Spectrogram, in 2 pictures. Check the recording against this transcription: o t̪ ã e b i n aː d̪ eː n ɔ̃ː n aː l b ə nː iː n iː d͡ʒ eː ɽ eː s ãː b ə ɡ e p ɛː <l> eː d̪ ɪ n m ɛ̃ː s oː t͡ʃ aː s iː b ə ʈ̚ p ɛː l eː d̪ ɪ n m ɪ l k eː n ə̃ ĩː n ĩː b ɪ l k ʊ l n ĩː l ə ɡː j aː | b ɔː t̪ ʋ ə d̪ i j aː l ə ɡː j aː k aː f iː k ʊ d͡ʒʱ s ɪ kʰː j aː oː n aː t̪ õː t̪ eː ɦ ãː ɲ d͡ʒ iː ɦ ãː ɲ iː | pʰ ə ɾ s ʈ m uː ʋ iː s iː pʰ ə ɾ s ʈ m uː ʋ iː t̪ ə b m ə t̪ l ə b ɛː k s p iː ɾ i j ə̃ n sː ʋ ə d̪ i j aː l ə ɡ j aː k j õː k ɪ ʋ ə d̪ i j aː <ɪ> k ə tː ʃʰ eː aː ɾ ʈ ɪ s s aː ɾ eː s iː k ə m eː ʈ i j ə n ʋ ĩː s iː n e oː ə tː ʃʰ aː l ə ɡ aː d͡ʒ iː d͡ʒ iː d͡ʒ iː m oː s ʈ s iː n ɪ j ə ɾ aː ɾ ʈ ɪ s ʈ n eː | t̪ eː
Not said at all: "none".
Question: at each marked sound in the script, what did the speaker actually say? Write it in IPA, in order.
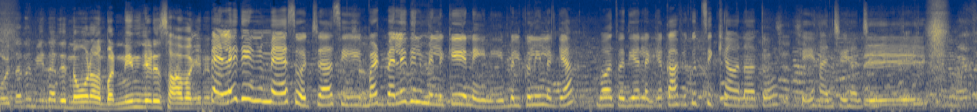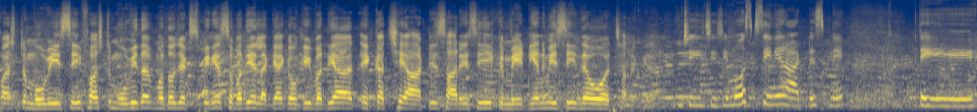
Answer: l, ɪ

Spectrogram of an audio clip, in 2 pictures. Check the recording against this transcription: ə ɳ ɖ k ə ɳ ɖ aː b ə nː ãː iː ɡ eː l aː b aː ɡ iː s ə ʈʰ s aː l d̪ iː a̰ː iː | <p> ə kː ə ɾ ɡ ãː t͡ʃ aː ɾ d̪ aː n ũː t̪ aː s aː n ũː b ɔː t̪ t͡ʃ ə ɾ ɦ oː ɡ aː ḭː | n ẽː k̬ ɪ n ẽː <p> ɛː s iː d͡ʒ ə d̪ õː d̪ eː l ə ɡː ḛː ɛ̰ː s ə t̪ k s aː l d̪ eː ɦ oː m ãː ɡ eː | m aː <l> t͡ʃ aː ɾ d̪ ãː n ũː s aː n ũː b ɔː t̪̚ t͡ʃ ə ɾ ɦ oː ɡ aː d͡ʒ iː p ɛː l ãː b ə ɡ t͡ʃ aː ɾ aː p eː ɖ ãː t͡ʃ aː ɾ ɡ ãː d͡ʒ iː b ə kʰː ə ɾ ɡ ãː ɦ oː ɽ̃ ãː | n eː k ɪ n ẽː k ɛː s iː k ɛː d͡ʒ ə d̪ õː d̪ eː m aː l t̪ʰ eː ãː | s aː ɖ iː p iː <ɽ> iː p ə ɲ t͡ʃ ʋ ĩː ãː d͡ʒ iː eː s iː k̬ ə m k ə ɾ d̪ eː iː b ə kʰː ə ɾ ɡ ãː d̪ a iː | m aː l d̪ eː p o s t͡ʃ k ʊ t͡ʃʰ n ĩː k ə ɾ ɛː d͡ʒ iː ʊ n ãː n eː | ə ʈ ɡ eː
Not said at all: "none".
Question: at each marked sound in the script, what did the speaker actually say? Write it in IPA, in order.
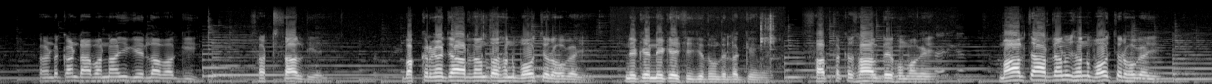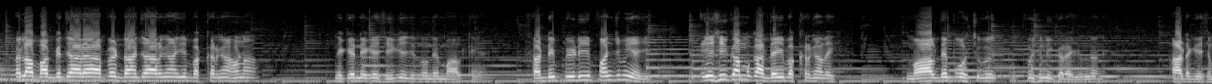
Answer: b, k, l, ɽ

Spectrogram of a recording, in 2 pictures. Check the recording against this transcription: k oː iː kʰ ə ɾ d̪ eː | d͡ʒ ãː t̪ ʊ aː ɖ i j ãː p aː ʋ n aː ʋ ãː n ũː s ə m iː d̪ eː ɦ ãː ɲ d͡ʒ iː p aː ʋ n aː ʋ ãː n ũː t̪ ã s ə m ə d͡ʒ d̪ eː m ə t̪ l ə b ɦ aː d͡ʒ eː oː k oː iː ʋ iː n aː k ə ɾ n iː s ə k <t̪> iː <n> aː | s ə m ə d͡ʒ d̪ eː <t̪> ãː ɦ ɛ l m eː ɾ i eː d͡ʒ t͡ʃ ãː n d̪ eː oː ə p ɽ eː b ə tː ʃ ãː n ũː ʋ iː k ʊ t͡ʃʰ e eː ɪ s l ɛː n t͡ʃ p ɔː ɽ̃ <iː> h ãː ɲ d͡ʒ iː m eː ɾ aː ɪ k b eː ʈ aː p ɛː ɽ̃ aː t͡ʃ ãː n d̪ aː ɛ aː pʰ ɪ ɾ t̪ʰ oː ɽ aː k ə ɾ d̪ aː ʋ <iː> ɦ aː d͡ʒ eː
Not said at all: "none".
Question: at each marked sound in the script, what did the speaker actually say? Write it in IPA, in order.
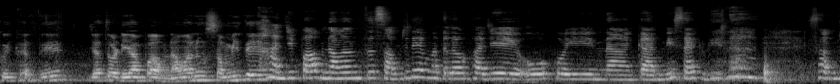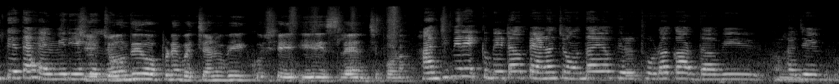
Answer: d̪, n, t̪, aː, iː

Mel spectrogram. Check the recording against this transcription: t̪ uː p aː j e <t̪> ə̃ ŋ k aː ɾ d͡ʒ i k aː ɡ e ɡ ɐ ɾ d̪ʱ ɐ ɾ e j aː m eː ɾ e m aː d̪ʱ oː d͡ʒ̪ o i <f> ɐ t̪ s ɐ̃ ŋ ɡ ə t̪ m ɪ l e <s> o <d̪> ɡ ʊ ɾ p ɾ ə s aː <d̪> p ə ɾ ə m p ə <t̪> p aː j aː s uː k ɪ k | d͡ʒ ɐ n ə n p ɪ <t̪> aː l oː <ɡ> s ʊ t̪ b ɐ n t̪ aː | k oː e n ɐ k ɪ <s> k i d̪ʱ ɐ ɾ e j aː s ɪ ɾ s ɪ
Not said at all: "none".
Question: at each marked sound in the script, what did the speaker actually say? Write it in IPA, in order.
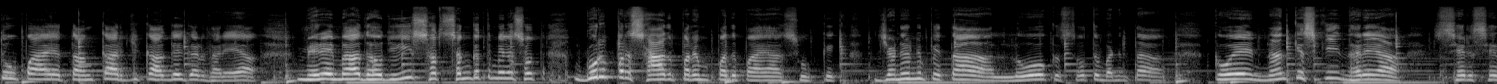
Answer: t̪, s, s, t̪, d̪, d̪, t̪, k, s

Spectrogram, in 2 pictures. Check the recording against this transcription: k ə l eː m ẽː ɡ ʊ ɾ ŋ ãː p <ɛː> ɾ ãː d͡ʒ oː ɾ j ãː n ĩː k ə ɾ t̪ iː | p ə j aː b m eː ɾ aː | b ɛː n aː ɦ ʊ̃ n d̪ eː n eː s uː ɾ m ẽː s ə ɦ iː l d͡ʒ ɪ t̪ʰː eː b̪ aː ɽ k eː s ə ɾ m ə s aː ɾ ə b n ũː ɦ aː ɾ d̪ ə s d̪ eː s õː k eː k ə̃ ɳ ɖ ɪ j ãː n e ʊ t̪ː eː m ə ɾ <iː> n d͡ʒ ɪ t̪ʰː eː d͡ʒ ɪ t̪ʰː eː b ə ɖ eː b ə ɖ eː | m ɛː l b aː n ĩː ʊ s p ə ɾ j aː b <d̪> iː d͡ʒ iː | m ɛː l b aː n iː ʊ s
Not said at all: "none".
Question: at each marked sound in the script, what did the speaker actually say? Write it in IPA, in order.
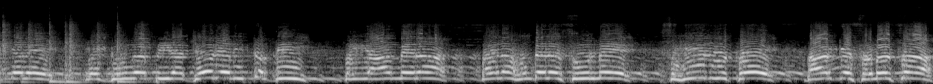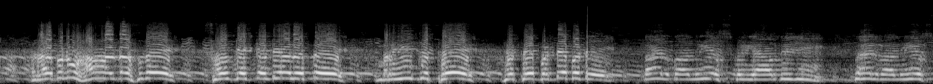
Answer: iː, iː, d̪

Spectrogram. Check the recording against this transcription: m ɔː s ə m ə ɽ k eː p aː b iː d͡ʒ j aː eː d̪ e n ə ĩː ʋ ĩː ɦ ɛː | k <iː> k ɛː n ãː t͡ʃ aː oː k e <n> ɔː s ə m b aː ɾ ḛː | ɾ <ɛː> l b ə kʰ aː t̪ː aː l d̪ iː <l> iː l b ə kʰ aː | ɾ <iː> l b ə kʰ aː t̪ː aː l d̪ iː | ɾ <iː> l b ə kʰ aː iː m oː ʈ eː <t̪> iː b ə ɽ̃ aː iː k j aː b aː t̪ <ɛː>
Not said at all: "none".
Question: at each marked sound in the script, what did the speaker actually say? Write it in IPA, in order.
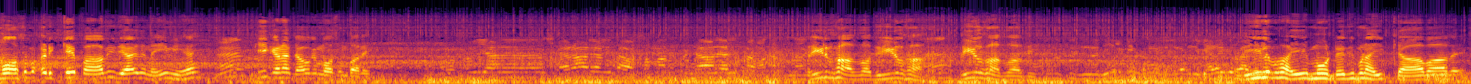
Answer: iː, m, iː, ɾ, iː, iː, d̪, ɛː

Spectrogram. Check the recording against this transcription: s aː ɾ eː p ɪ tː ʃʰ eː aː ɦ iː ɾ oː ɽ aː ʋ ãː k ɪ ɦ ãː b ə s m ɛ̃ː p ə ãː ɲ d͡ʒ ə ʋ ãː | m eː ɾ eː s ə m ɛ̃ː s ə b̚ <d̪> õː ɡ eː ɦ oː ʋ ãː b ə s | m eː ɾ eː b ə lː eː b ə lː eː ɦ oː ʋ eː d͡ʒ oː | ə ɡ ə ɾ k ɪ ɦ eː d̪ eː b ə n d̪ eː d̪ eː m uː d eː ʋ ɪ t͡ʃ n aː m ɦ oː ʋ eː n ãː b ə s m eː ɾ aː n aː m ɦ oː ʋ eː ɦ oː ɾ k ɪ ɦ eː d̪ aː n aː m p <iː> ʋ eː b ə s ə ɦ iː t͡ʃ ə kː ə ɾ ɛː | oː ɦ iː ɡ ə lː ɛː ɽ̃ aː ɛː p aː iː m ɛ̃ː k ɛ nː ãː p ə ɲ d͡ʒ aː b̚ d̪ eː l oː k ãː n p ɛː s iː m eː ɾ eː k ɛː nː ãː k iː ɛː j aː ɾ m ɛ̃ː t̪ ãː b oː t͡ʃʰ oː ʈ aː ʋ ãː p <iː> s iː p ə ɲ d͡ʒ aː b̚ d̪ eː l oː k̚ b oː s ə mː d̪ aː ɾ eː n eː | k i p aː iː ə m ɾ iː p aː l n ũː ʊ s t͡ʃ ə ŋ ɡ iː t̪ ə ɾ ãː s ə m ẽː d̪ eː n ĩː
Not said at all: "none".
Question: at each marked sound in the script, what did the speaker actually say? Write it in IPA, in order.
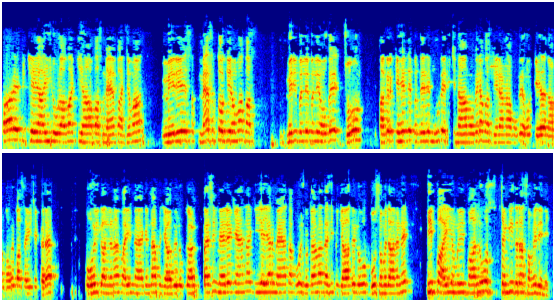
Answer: t̪, aː, ɛː

